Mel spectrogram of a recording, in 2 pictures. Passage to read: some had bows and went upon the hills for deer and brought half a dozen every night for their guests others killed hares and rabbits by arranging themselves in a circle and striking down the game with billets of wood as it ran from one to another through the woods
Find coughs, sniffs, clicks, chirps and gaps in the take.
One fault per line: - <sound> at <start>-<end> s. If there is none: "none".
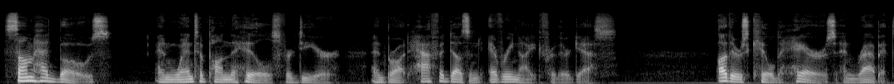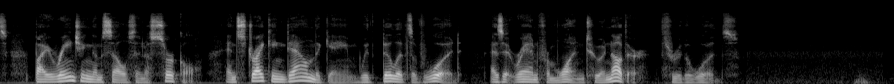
- breath at 17.5-17.7 s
